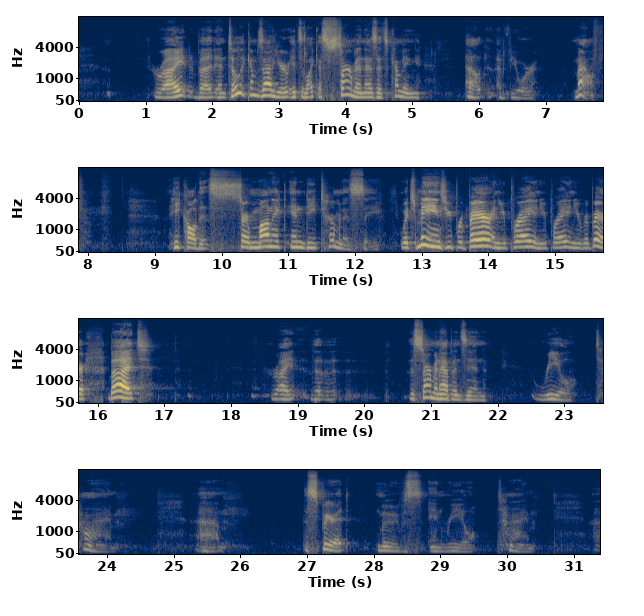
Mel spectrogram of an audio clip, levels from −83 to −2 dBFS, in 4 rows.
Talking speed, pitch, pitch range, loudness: 100 wpm, 200 Hz, 180-240 Hz, -25 LUFS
